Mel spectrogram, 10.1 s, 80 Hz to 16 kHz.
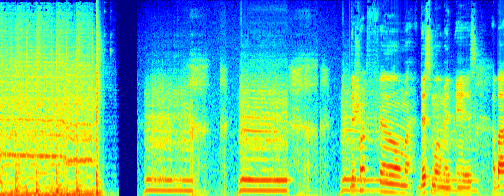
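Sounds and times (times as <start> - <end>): alarm clock buzzing: 8.6 - 9.5.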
